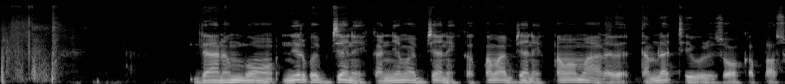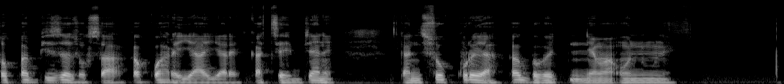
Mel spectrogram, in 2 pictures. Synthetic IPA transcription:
daː˨nɨ˨m̩˦bɔ˦ŋɔ˨nɨ˦ɾɨ˦ba˦bɛ˦nɨ˨ka˨ɲɛ˦ma˦bɛ˦nɨ˨ka˨k͡pa˦ma˦bɛ˦nɨ˨k͡pa˦ma˦maː˦˨ɾta˨mla˦tʰeː˦bɨ˦lɨ˨zʊ˨ʔʊ˨ka˨pa˨ʔso˦k͡pa˦bi˦za˦zʊ˨ʔʊ˨saː˨ka˨ka˦hɾɨ˨jaː˦jɛ˨ɾɨ˨ka˨tɛ˨hbɛ˦nɨ˨ | ka˨so˦ku˦ɾɨ˦ja˨ka˨ɡ͡bɨ˨bɨ˦ɲɛ˨ma˨ʔo˦nuː˦nɨ˨

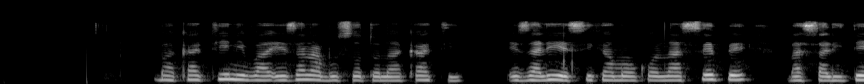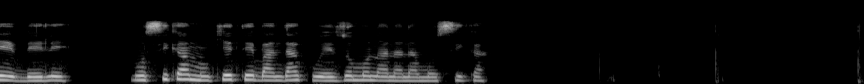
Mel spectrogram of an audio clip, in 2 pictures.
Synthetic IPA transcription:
ba˨ka˨tʰi˦ni˨ba˨e˨za˦na˨bo˨so˨to˨na˨ka˦tʰi˨ | e˨za˨li˦e˨si˦ka˦mɔ˦kɔ˦na˨se˦pe˦ | ba˨sa˨li˨te˦e˨be˨le˦ | mo˨si˦ka˦mo˨ke˦te˦ba˨nda˦ku˨e˨zo˦mɔ˦na˨na˨na˨mo˨si˦ka˦

